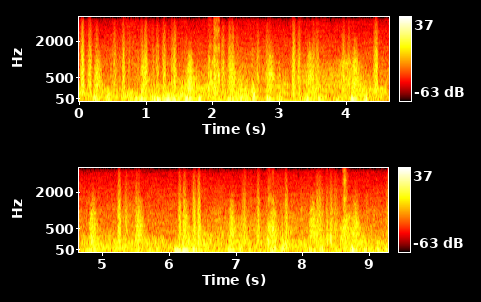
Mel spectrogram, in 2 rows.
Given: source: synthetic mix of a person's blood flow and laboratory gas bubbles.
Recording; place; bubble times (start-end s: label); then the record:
Doppler ultrasound of blood flow; subclavian vein
1.91-2.12 s: bubbles
7.44-7.59 s: bubbles
8.35-8.48 s: bubbles
8.59-8.72 s: bubbles
From the record:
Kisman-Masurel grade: 122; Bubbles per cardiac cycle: 1 to 2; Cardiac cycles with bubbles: 10 to 50%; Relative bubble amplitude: moderate (0.250 to 0.450); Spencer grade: 2 (many but less than half of the cardiac periods contain bubble signals, singularly or in groups); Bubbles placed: anywhere in the cardiac cycle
